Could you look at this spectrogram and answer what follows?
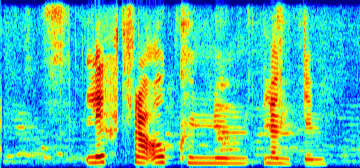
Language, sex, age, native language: Icelandic, female, 10, Icelandic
